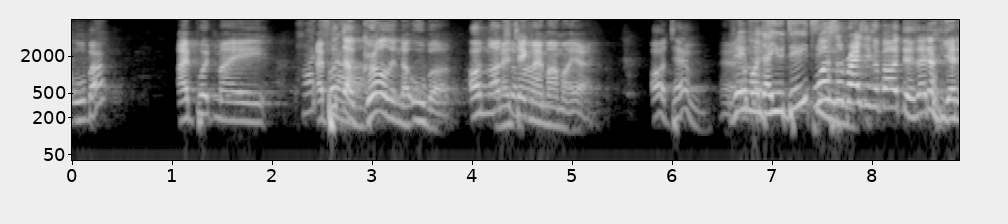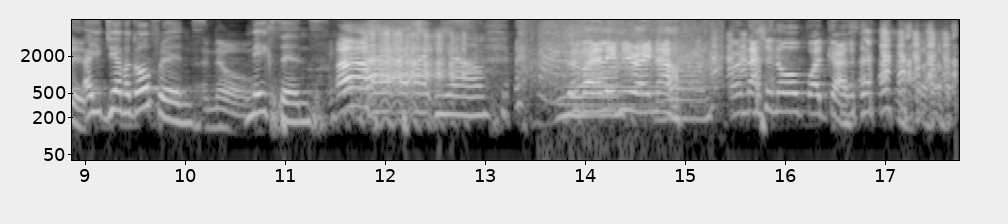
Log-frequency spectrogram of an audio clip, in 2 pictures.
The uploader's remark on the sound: Cheque Mates hangout. The live audience recording.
